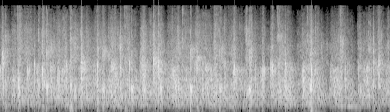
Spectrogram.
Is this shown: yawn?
no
